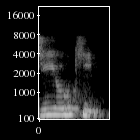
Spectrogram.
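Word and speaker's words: GOQii: founder and ceo of gokey pronounced jioki mr gondolas the founder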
